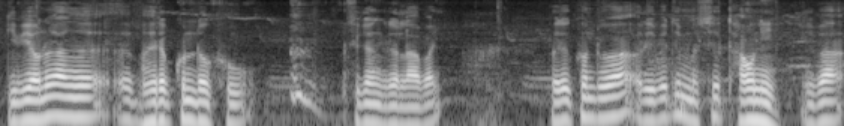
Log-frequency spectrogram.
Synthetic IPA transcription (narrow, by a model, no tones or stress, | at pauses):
ɡ̥ibijawnɯaŋɯbʱɯjɾap̚kʰundɔkʰɯw | siɡaŋɡɯɾɯlabaj | bʱɯjɾɐp̚kʰunduwa̰ɾibadimɯsitʰawniiba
